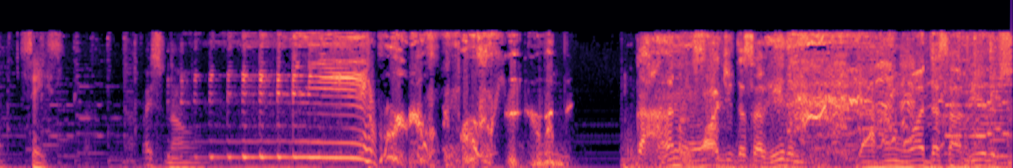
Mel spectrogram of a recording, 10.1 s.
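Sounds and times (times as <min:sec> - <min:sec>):
speech: 0:00.1 - 0:00.7, 0:01.5 - 0:05.8, 0:06.4 - 0:10.1
pigs squealing as a van runs over them: 0:03.4 - 0:05.8, 0:07.7 - 0:08.8
laughter: 0:07.7 - 0:09.9.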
